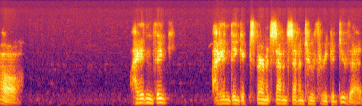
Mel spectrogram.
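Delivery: deep, low, soft mumble under the breath. Noticing Skippy watching, the character mutters to himself. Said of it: "He mutters to himself".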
